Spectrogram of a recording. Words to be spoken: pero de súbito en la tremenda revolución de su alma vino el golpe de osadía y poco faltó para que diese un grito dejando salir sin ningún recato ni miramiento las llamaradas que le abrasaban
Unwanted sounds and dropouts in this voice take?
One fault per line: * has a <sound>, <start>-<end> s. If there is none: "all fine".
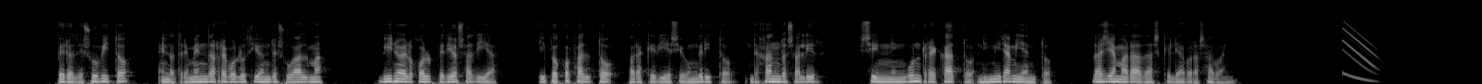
* has a chirp, 13.4-13.8 s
